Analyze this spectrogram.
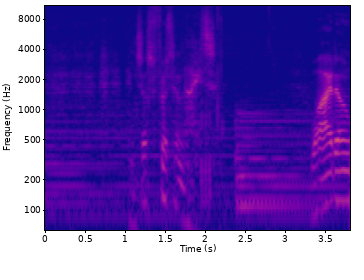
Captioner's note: light static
